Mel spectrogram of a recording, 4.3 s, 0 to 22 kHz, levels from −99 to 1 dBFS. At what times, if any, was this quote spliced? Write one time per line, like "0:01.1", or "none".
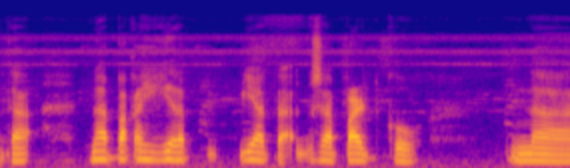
none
